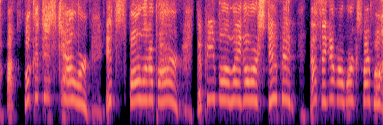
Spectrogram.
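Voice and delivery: put-on high whiny kid; whining child. Child voiced.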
